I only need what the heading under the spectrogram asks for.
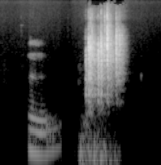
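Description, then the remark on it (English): A short voiced sound comes first, then a quick burst of dice clattering and tumbling for about half a second, fairly loud, before everything goes quiet. “Dice dropping on the carpet does not count.”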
